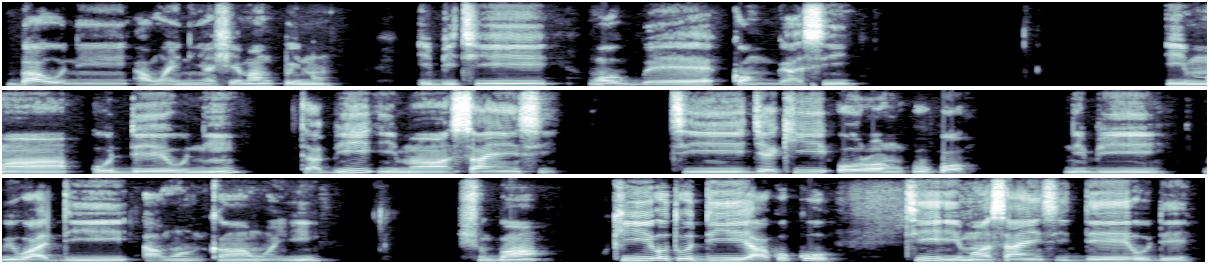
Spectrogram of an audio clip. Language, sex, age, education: Yoruba, male, 30-45, tertiary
